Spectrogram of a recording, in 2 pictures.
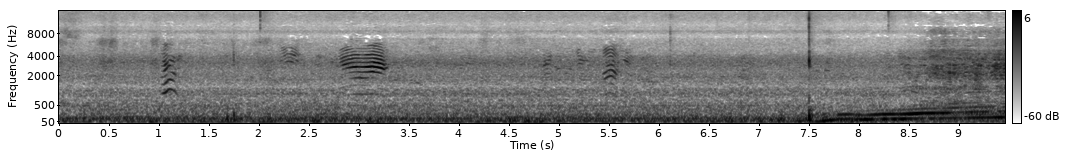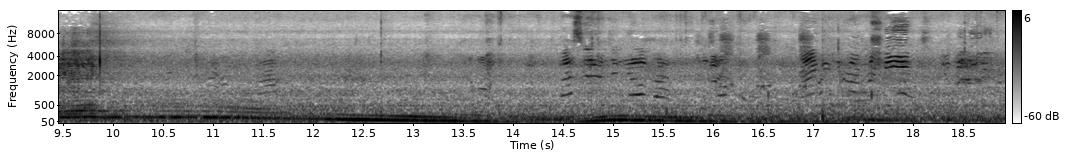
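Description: Young children shout in high voices across an open field.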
